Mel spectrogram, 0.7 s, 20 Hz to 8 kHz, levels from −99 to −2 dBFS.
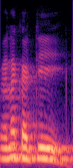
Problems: constant background noise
